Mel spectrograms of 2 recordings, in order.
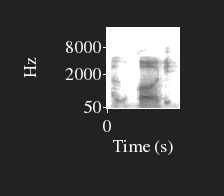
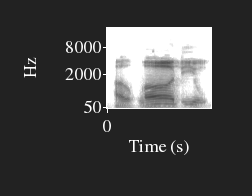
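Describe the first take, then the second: First: The word ends on a plain long 'i'. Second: The word ends with an added 'yu' syllable. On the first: "lebih gampangnya al-qadi" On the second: "al-qadiyu itu kan sulit dibaca"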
